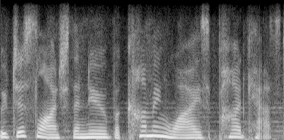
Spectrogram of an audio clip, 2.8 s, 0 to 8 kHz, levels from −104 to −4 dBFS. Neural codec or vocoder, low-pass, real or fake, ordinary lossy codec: none; 7.2 kHz; real; Opus, 32 kbps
